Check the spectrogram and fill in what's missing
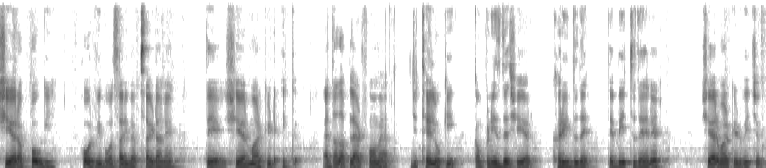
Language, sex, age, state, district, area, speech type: Punjabi, male, 18-30, Punjab, Pathankot, urban, spontaneous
